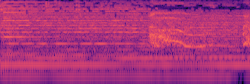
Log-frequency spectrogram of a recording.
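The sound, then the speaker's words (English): Dogs whimper in kennel cages: a high whine slides downward over a steady droning tone, and a second short whine comes at the end. “They look into various cage dogs. Several of the dogs whimper as they pass.”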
